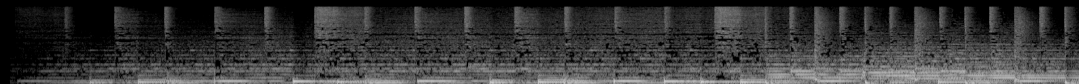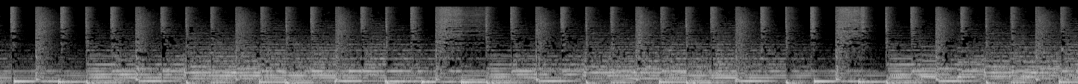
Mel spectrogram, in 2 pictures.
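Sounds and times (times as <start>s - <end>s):
game music: 0.2s - 21.5s.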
